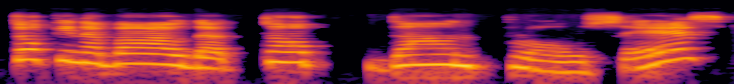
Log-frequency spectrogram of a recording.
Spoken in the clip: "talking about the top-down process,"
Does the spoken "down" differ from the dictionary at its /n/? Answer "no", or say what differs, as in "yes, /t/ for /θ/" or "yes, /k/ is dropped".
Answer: no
